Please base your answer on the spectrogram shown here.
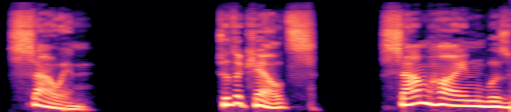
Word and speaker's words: Samhain: On the night of October 31st, the Celts gathered around roaring bonfires for a festival they called Samhain, pronounced Samhain.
